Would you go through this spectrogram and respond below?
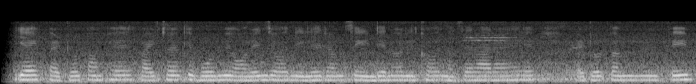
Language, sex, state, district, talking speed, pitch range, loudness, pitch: Hindi, male, Chhattisgarh, Raipur, 225 wpm, 195-210 Hz, -16 LUFS, 200 Hz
